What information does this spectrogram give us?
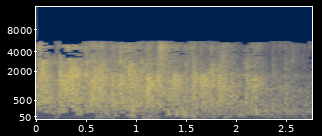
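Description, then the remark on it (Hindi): An audience at a Raja Yoga meditation talk claps for participants after a small experiment done in front of them. Many hands make a dense, sustained wash of applause that stays loud throughout and fades slightly toward the end, with no one speaking. “Thank you, इनके लिए जरा तालियां तो बजाइए।”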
